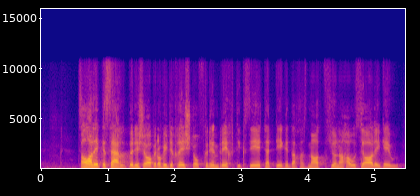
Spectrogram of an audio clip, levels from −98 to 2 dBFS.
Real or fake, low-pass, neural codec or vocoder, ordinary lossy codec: fake; 10.8 kHz; codec, 16 kHz in and 24 kHz out, 0.6 kbps, FocalCodec, streaming, 4096 codes; none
